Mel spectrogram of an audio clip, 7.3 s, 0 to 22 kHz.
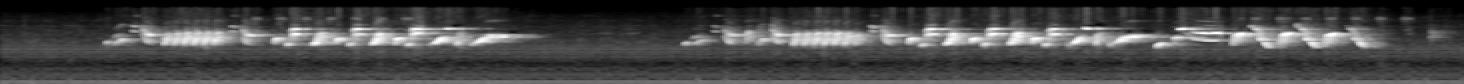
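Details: Wild Algerian European goldfinch, song recorded in 2003, in two bursts of rapid, tinkling twitters and buzzy trills, each about two seconds long, with a brief pause between them, over a faint steady low hum.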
